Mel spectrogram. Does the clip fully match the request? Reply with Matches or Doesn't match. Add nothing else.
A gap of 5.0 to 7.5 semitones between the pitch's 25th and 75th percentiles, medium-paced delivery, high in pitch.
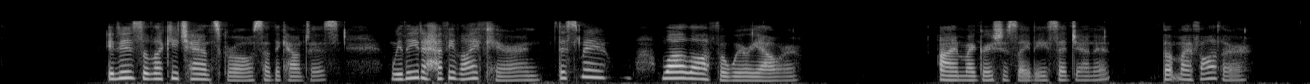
Matches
